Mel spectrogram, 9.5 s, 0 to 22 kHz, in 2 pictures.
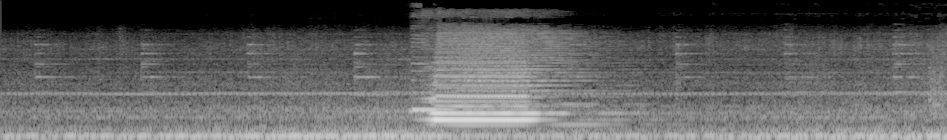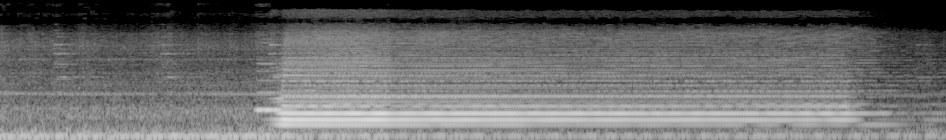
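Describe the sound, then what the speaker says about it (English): Florida East Coast Railway GP40 locomotive hauling worn hopper cars into a yard near St. Augustine: a low diesel rumble under two loud multi-tone horn blasts, the first short, the second long and sustained. "he's watching this Jeep 40 take these well-used hoppers into the yard."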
